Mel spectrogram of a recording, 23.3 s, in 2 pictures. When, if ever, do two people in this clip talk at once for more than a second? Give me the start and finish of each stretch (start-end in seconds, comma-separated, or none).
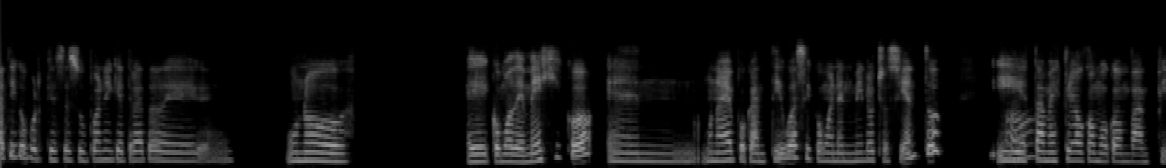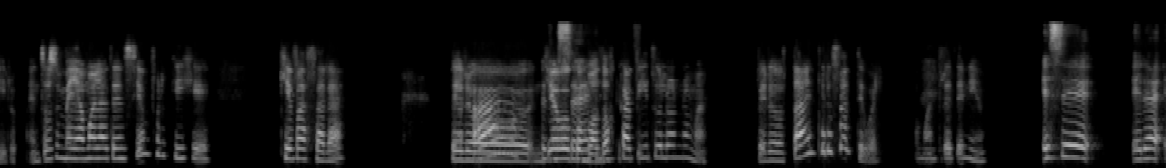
16.4-18.2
